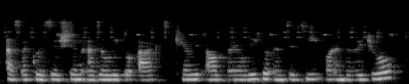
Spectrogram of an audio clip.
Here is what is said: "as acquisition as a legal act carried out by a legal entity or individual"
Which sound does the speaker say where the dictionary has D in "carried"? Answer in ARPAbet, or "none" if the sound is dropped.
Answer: D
